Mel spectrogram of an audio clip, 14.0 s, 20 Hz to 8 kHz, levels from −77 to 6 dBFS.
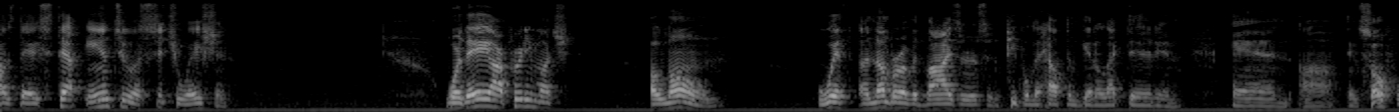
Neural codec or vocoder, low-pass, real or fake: none; 7.2 kHz; real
